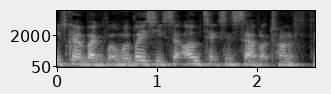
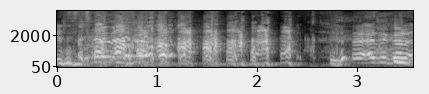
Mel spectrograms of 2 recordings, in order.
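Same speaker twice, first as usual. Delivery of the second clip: laughing; 7 semitones higher, 8 dB louder than usual. Real, not acted. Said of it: "It's disgusting".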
